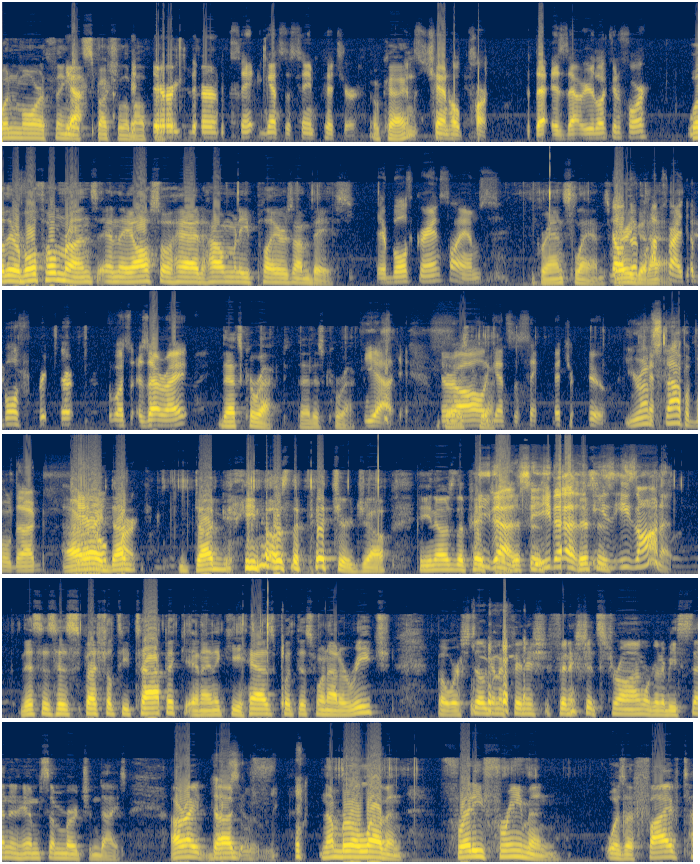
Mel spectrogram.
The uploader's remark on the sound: Apologies for the sound level differences and intermittent crackle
